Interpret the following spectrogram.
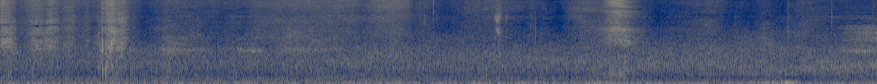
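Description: A boxer dog's short snorts and breaths through the nose, with a tennis ball in its mouth, as it lies on its back having its belly rubbed; the clearest come about a second in and again about four and a half seconds in.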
